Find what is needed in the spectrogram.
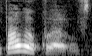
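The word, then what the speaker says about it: borogoves: Again, the first o in borrow groves is pronounced like the o in borrow.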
